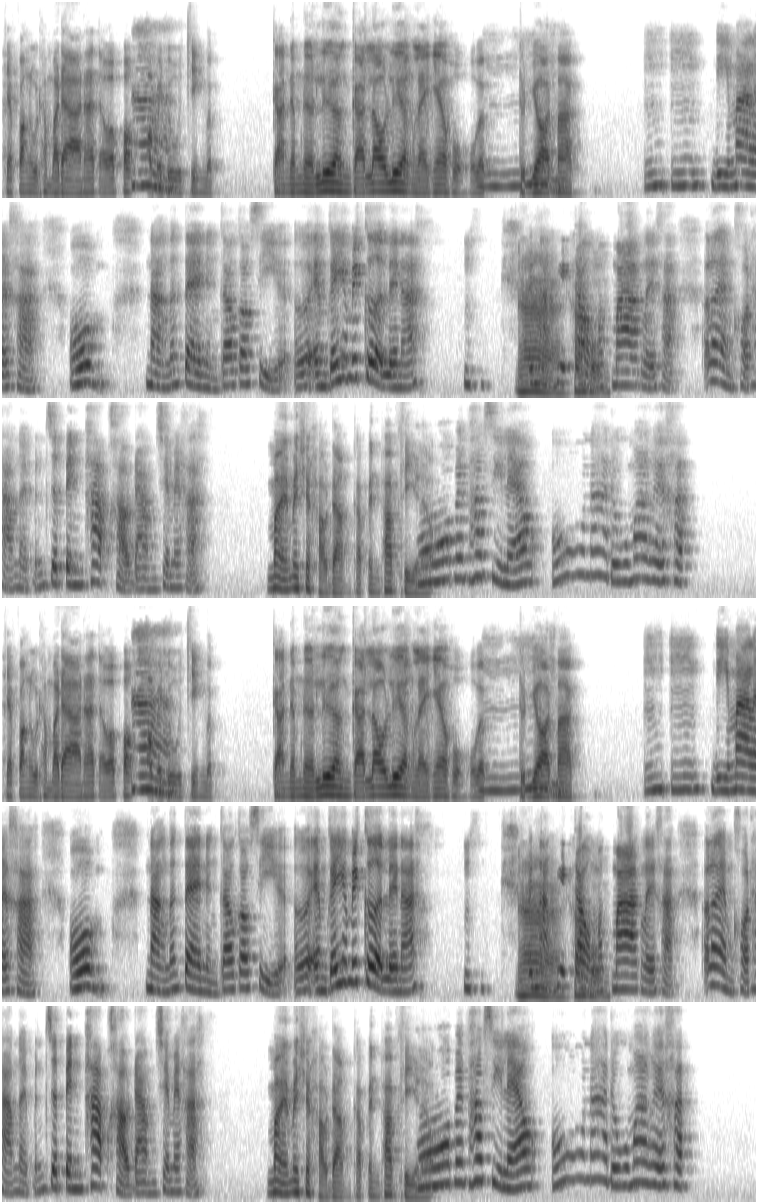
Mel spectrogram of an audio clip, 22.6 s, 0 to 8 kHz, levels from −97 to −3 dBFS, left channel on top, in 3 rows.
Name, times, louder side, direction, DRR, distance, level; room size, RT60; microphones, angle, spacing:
voice 1, 0.0-1.3 1.6-2.1 2.7-4.8 5.2-5.7 12.7-13.5 17.7-19.4, right 1 dB, 5° right, 0.3 m, -31 dB
voice 2, 1.3-1.7 4.7-5.6 6.4-11.8 12.2-12.3 12.5-17.1 19.2-21.9, right 4 dB, 45° right, 0.8 m, -32 dB
10.5 x 4.0 x 4.0 m
head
